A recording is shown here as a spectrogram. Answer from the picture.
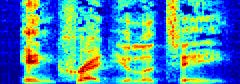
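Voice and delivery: ordinary talk, nothing marked

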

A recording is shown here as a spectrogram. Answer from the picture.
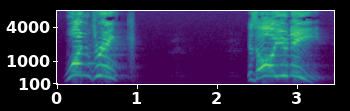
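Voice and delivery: high ringing cry on "One drink"; preaching shout. Real, not acted. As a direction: lift it up and ring it out. Preacher punches the point.

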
